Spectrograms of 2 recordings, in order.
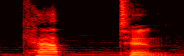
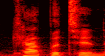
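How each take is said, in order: First: The p goes straight into the t. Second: An extra sound comes between the p and t. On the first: The speaker calls it right. "go directly into the T sound" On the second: The speaker calls it wrong. "add an extra sound between p and t"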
